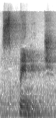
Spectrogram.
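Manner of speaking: স্পিনিচ with a soft j-like ending; correct pronunciation. Shown as a demonstration. Teacher names the final consonant, correct pronunciation of স্পিনিচ. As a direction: close স্পিনিচ on "ij", falling. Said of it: "বর্গীয় জ".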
